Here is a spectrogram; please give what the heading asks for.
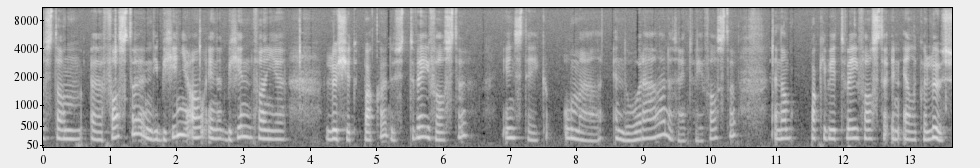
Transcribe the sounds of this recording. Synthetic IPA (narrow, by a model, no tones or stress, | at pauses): əsdɔnv̥ɑstəɛndibəɣɪnjəʔɔ̰lˠɪ̰nɦəd̚bəɣɪnv̥ɑnjəløsjətə̥pɑkədøstʋeːvɑstə | ʔɪnsteːkə | ʔɔmaːləʔɛndoːraːlədɔɹzɛjntʋeːv̥ɑstəʔɛ̰ndɔnpɑkjəʋɪːɹtʰʋeːvɑstə̰ʔɪnɛlˠkəløs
